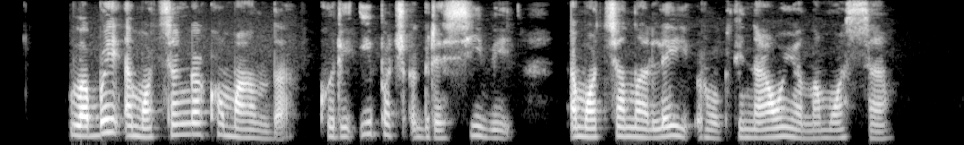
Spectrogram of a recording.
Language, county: Lithuanian, Kaunas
